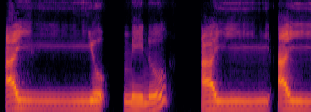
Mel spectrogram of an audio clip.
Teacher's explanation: dia tidak masuk ke rongga hidung maka dia masuknya ke aljauf berarti dia hanya menahan ya dengan lebih lama saja ya tidak ada gunahnya sehingga praktiknya menjadi kurang kurang sesuai dan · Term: Idam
